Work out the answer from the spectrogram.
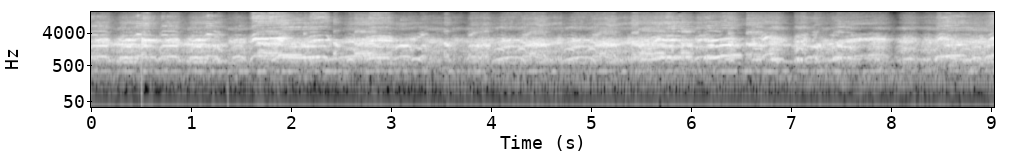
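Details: Chorus of Andean cock-of-the-rock males at a lek, displaying and competing for females: many harsh, overlapping squawks and grating calls pile up without pause, forming a loud, steady din.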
